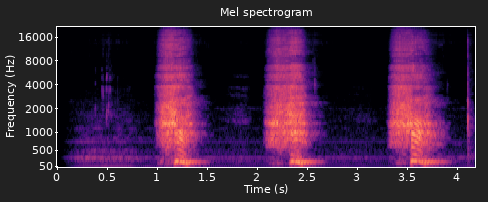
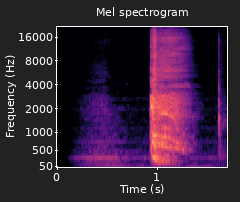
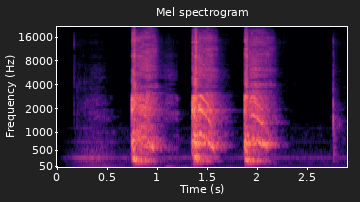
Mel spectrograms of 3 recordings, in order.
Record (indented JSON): {
  "exhalation_length": "4.2 s",
  "exhalation_amplitude": 31664,
  "exhalation_signal_mean_std_ratio": 0.46,
  "cough_length": "1.7 s",
  "cough_amplitude": 32592,
  "cough_signal_mean_std_ratio": 0.35,
  "three_cough_length": "2.9 s",
  "three_cough_amplitude": 32241,
  "three_cough_signal_mean_std_ratio": 0.43,
  "survey_phase": "beta (2021-08-13 to 2022-03-07)",
  "age": "65+",
  "gender": "Male",
  "wearing_mask": "No",
  "symptom_none": true,
  "smoker_status": "Ex-smoker",
  "respiratory_condition_asthma": false,
  "respiratory_condition_other": false,
  "recruitment_source": "REACT",
  "submission_delay": "0 days",
  "covid_test_result": "Negative",
  "covid_test_method": "RT-qPCR"
}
